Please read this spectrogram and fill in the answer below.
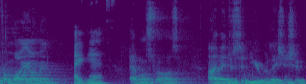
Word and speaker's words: Strauss: Strauss. It's pronounced Strauss.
